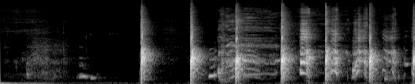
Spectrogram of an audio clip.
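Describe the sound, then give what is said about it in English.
A run of sharp, fleshy slaps of cheeks being clapped like hands, about ten of them, starting slowly and then quickening into an uneven rhythm after a quiet opening with faint murmuring. “Is this a round of applause or a reenactment of what you were doing? Sound of her cheeks.”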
